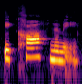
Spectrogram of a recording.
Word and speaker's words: economy: third syllable economic but the noun part is economy the stress is on the second syllable economy all right next word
